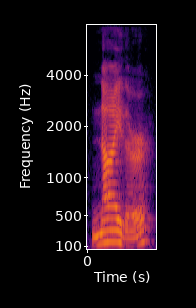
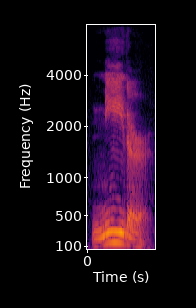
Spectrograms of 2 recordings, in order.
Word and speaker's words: neither: okay let's do these so we have two options for two variants for both either neither or either neither both are correct so one more time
